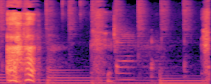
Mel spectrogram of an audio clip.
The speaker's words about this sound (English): Hold on. Let me clear my throat.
